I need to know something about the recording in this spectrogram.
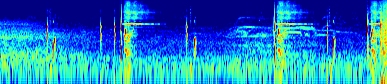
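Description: Game menus click and chime with each tap.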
